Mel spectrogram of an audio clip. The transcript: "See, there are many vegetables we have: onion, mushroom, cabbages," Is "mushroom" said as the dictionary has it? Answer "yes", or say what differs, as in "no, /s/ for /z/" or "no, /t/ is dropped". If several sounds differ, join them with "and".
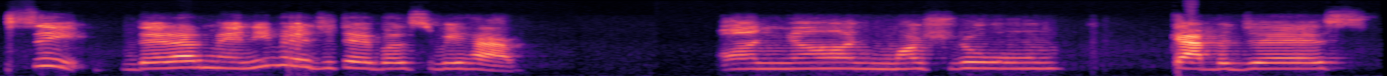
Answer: yes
